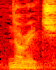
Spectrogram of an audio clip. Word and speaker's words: Norwich: not rich not rich just forget the W again again the W is not pronounced Norwich yeah what about this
